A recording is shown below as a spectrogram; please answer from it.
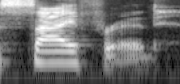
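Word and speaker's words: Seyfried: in time and epic that's the correct way to pronounce that name by the way yes Amanda sigh 'fred ciphered Cathy Burke is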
